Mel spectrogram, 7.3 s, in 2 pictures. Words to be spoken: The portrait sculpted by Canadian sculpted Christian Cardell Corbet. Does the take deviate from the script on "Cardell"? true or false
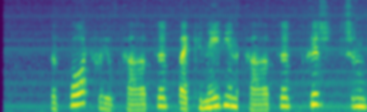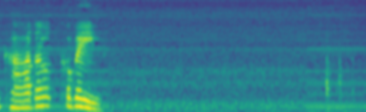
false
